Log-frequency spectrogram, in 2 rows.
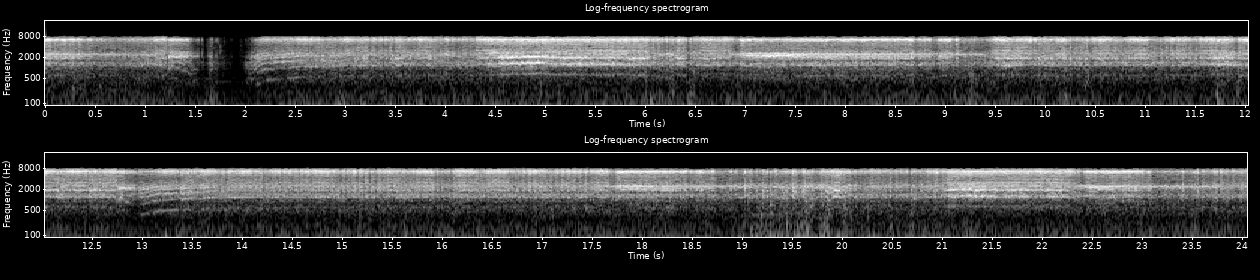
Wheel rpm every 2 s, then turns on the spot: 150, 90, 160, 160, 160, 160, 140, 150, 160, 160, 160, 160.
none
